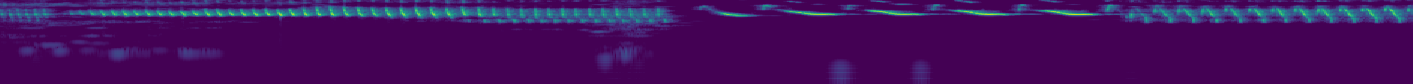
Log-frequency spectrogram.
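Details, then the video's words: Long-duration canary training song for young birds: a sustained buzzy pulsed trill, a pause, a handful of sharp falling whistled notes, then another rapid, bright rattling trill. "masteran kenari durasi panjang, masteran kenari paud agar cepat gacor"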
